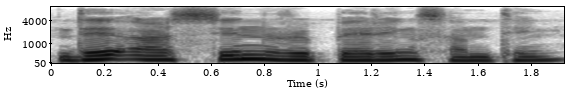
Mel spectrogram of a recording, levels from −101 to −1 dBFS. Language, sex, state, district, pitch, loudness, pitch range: English, male, Arunachal Pradesh, Longding, 145 Hz, -14 LUFS, 135-160 Hz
